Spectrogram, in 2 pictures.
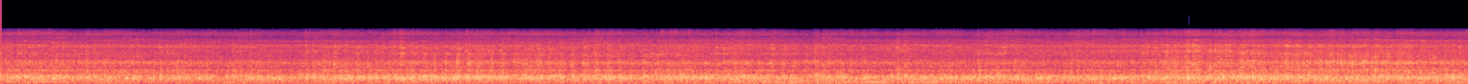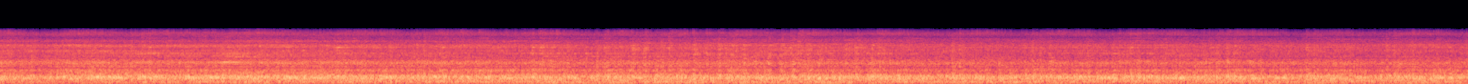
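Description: Intermodal freight train rolling past, a steady rumble of steel wheels on the rails.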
